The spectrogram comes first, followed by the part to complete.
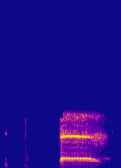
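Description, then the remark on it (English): A single steady train-style whistle blast, loud, holding one pitch for about a second before trailing off, preceded by two faint brief knocks. “Oh, I think that was the ghost train again. Is that an actual whistle you got?”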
